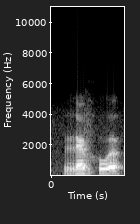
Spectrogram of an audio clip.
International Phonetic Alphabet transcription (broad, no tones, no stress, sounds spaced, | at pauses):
r æ v h o ɐ̯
